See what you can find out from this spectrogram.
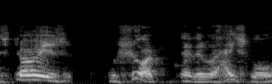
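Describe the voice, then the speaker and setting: A man's voice is somewhat breathy, with lively intonation. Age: 80s+. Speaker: first-time novelist. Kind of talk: interview. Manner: halting.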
